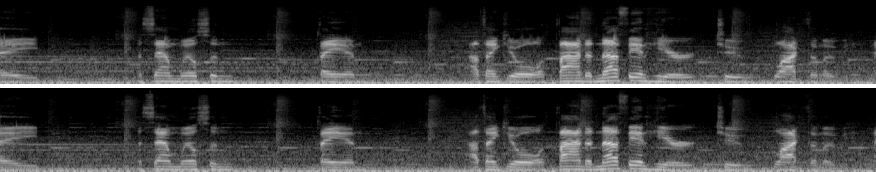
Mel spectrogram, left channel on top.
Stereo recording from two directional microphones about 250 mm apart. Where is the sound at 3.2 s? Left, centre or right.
Centre.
